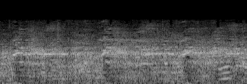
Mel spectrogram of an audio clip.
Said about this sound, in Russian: На выставке, организованной обществом любителей декоративных кур, очень шумно. Так шумно, что порой нужно громко говорить собеседнику прямо в ухо, чтобы тот услышал.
